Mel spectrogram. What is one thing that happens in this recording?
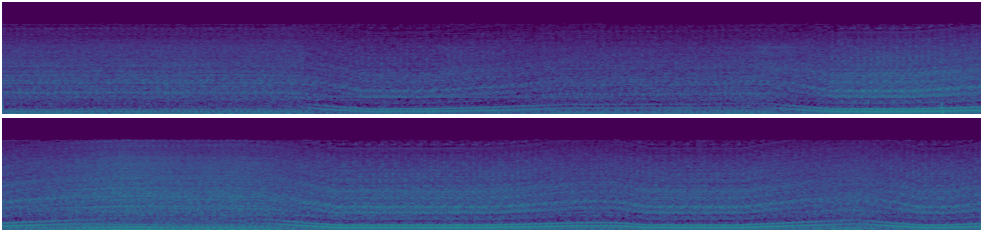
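A diesel engine hums and revs up and down as a vehicle drives.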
